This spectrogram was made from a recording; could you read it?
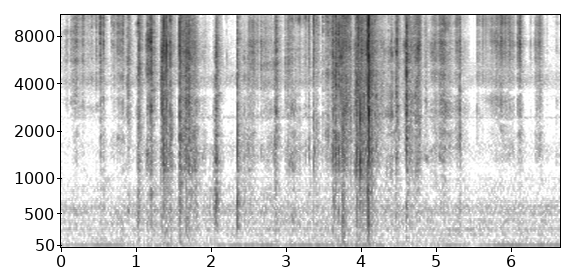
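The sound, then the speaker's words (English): Scissors snip steadily through paper, cutting a wave shape, a quick run of crisp cuts and rustles with brief pauses between strokes, no one speaking. “Ready? Hold your breath. And remember, it's only paper.”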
